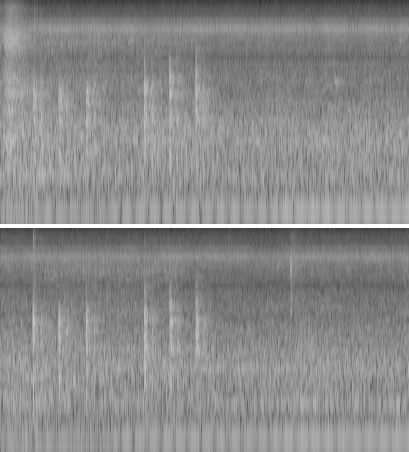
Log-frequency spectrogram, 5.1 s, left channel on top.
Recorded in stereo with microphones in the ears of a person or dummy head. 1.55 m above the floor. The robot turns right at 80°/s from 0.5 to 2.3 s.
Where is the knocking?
65° right (ahead or behind), 3 m; by 2.5 s 30° left (ahead or behind), 3 m.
